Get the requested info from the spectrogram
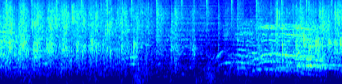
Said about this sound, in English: Can you guys count to three for me? One, two, three. Okay, most people clap when they see something amazing like this.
